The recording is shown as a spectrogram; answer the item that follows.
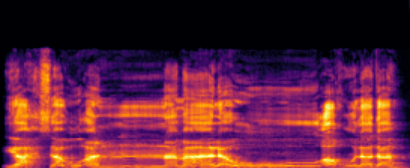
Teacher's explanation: مدہ کے بعد جب حمزہ دوسرے کلمے میں ہو تو وہاں مد منفصل کا قاعدہ ہوگا، اس کو تھوڑا زیادہ کھینچ کر پڑھا جائے گا ۔ اخ، حمزہ خا زبر اخ، لام زبر لا، اخلا، دال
